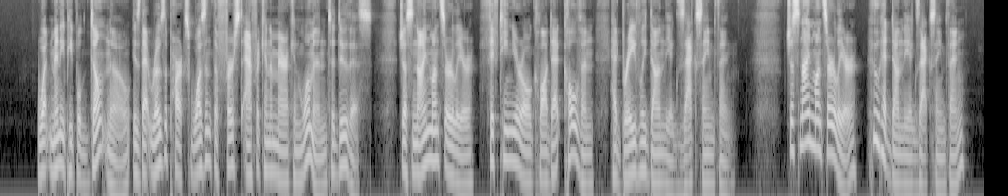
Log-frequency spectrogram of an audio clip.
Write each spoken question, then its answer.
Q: Just 9 months earlier, who had done the exact same thing?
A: Just 9 months earlier, 15-year-old Claudette Colvin had bravely done the exact same thing.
